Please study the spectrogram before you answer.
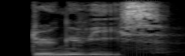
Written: dyngevis

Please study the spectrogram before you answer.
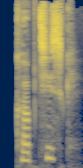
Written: koptisk

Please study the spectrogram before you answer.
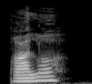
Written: bralre

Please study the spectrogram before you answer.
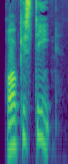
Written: rokkesten

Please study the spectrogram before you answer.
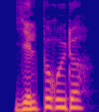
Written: hjælperytter

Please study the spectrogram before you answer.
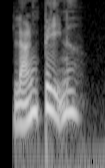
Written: langbenet

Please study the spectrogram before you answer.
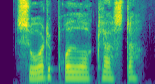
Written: sortebrødrekloster

